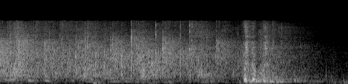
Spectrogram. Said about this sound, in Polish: Dobrze. Dziękuję. Wielkie brawa dla mojego... Dzięki.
